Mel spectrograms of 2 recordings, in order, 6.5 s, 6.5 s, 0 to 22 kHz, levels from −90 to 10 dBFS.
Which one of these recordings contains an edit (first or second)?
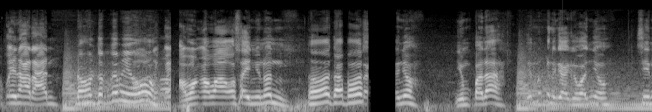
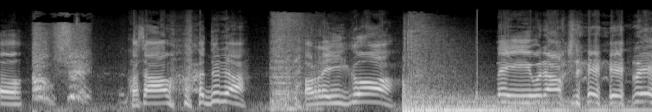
first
